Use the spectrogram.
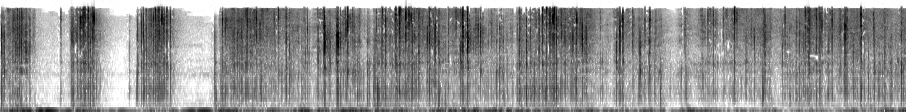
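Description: Long nails scratch and tap a large unwrapped solid milk chocolate bar with raised squares resting on a towel. A few quick bright scraping bursts open the clip, then give way to a dense, irregular run of crisp scratches and light taps over a steady low rumble.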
